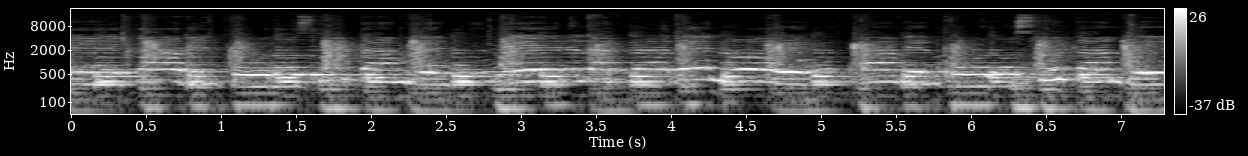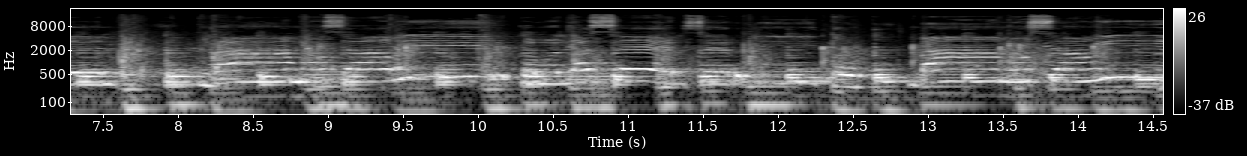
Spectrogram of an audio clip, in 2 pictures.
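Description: A woman singing an upbeat children's song over music with a steady beat, with children and adults clapping along.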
